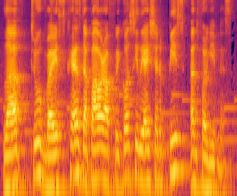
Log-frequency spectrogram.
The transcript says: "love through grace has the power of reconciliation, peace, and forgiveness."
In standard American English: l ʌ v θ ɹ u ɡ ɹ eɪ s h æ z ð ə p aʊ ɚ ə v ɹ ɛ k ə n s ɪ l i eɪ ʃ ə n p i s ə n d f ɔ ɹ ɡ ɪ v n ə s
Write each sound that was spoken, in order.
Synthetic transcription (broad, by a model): l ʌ v t ɹ u ɡ ɹ eɪ s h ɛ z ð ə p aʊ ɚ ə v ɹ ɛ k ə n s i l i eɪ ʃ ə n p i s ə n d f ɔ ɹ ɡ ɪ v n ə s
